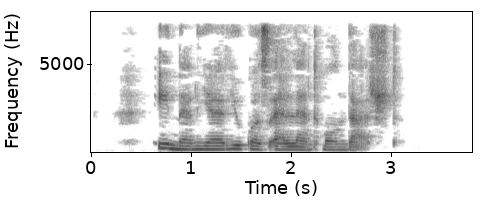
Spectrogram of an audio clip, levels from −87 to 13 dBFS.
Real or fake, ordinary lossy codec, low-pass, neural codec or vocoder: real; MP3, 48 kbps; 7.2 kHz; none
